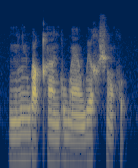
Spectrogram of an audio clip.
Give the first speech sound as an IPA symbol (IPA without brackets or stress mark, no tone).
ĩ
